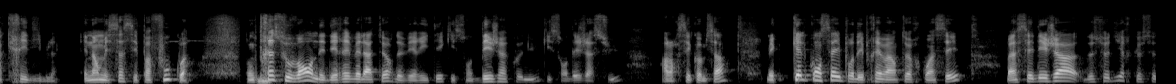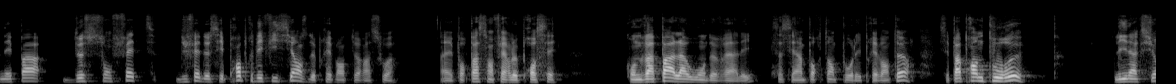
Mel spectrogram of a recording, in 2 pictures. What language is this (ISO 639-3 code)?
fra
